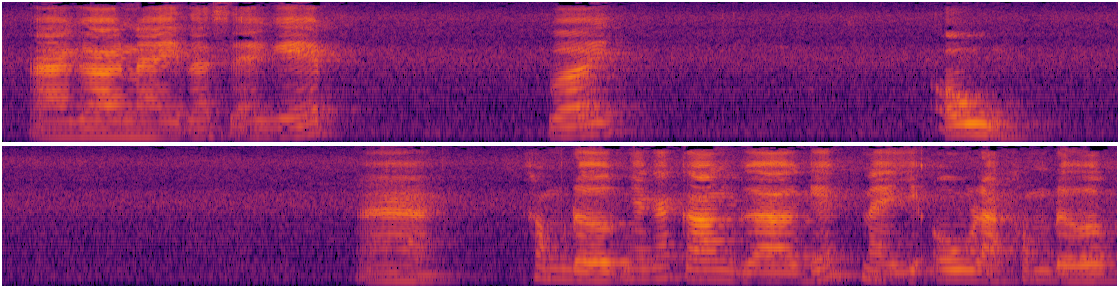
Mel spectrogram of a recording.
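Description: A woman primary school teacher giving a slow spelling lesson to young children, patiently sounding out syllables one by one with filler pauses. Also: lowish voice, reverberant, a little hiss or hum.

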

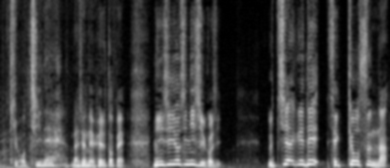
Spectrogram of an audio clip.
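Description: A man hosting a late-night radio show, reading listener messages in playful, self-mocking banter and jumping suddenly into higher tones. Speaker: radio host. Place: radio studio. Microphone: studio microphone.

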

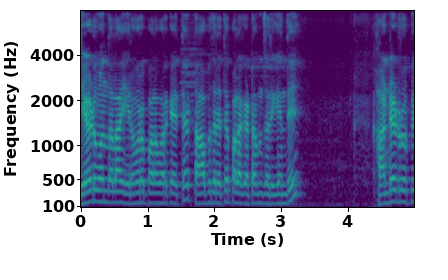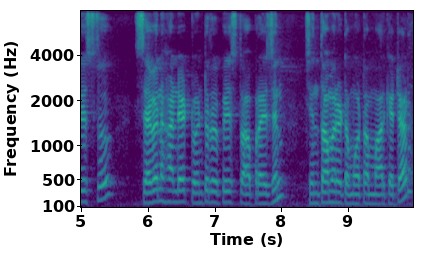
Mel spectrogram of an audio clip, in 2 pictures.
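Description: A man's voice: fairly high pitch, fairly bright tone. A man with a South Indian Telugu accent hosting an informational market price report, listing figures methodically in repeated set phrases with some English mixed in.

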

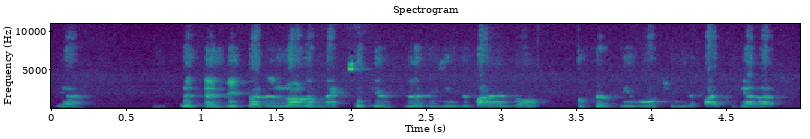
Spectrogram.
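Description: A male reporter with a high, animated voice puts questions in a press interview. His tone is husky and gravelly. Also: fast, rough recording.

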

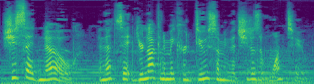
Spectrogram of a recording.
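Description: A woman's voice: on the high side, expressive, brisk, natural voice. An actress playing a protective, needling, plain-spoken young woman with an American accent in a television drama. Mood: firm. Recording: dialogue over background music.

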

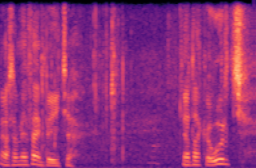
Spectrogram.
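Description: Vlogger, man, high voice, relaxed trail chatter, faint outdoor noise. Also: rough recording. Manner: relaxed, chatty, talks while hiking. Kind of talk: casual hiking chat. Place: outdoors on a forest mountain trail.

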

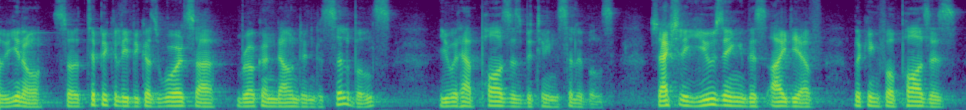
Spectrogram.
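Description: A middle-aged man with a fairly low-pitched voice gives a university lecture in a lecture room, explaining things step by step and putting questions to his audience.

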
